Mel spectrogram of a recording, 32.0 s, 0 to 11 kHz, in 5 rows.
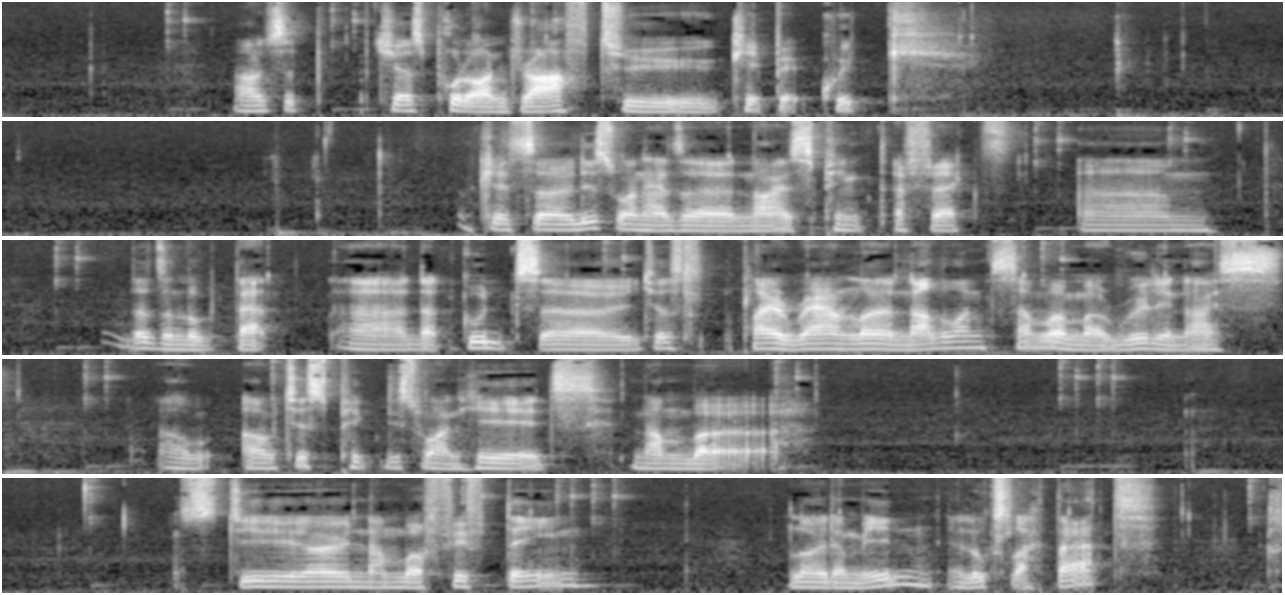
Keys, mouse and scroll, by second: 7.7 3, 10.4 click, 16.3-27.5 drag.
